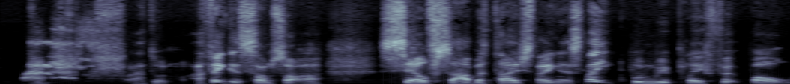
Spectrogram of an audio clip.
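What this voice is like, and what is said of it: Scottish accent. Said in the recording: “You're the Scottish one.”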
